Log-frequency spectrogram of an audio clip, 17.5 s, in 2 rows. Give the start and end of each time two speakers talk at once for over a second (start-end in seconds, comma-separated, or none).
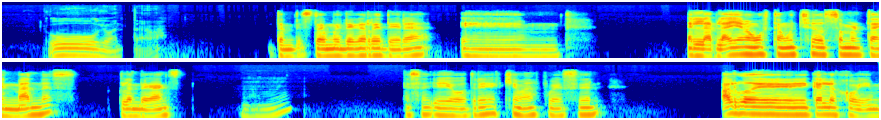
none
